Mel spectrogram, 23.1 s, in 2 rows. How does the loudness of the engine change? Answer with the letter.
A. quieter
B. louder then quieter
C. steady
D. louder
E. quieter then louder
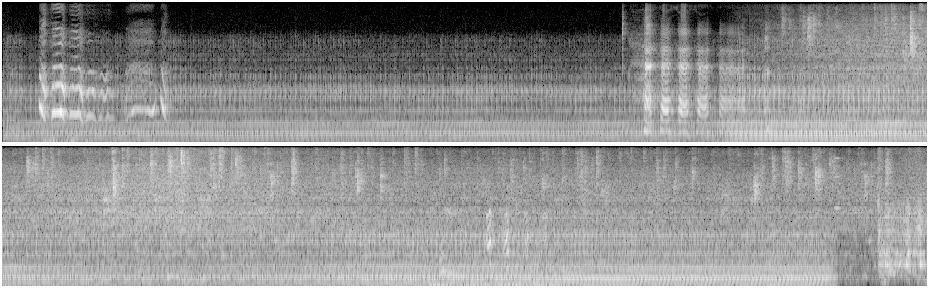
D.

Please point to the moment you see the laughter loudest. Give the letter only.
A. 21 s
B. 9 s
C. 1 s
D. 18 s
C.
